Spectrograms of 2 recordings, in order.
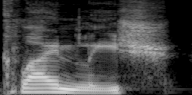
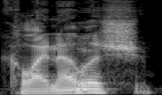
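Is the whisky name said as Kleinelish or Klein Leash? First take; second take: Klein Leash; Kleinelish. First: The name sounds like Klein Leash. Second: The name sounds like Kleinelish. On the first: This is how Scottish sources say it. The speaker calls it right. "So we're going with Klein Leash" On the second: This was the speaker's earlier guess. The speaker calls it wrong. "I thought this would be pronounced Kleinelish"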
